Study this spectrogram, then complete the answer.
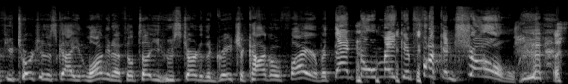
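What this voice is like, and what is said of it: Imitates another person's voice. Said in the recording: “my Chris Penn impression”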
